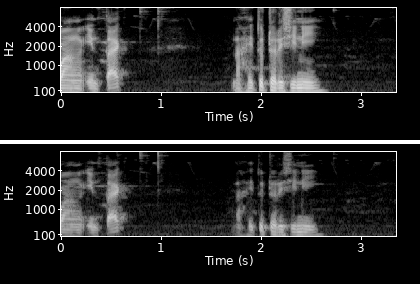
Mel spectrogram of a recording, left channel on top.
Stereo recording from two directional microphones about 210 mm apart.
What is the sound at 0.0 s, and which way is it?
Speech, 25° left (ahead or behind).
